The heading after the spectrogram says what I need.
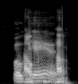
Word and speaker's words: Spokane: Is that how you pronounce it, Brennan? Are you sure? Yeah, Spokane.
